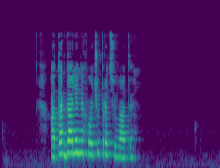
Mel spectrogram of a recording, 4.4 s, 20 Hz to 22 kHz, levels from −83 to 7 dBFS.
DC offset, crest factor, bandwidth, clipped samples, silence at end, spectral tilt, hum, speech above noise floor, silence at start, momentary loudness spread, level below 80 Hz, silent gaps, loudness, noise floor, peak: under 0.1%; 22 dB; 11.5 kHz; under 0.1%; 1.7 s; -3.5 dB/octave; none; 50 dB; 0.85 s; 11 LU; -68 dBFS; none; -19 LUFS; -69 dBFS; 0 dBFS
